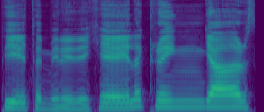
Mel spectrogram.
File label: GAELIC, World Voices; ILIO; Vocal Planet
